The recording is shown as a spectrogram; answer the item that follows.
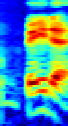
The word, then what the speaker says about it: beta: So you may be like, James, why do you keep saying betta and also beta? And that's because there's two pronunciations, the proper one and the one that most people say.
